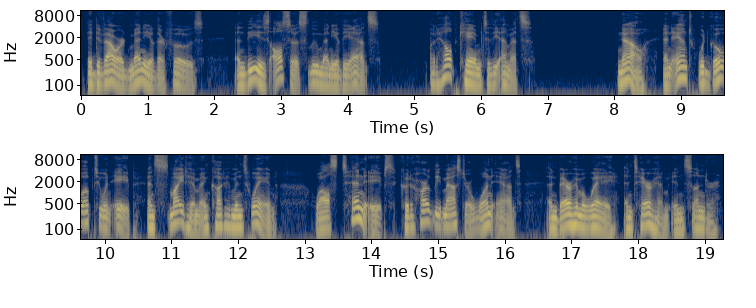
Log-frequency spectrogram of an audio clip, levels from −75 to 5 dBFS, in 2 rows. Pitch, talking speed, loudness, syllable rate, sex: 105 Hz, 170 wpm, -19 LUFS, 4.5 syllables/s, male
